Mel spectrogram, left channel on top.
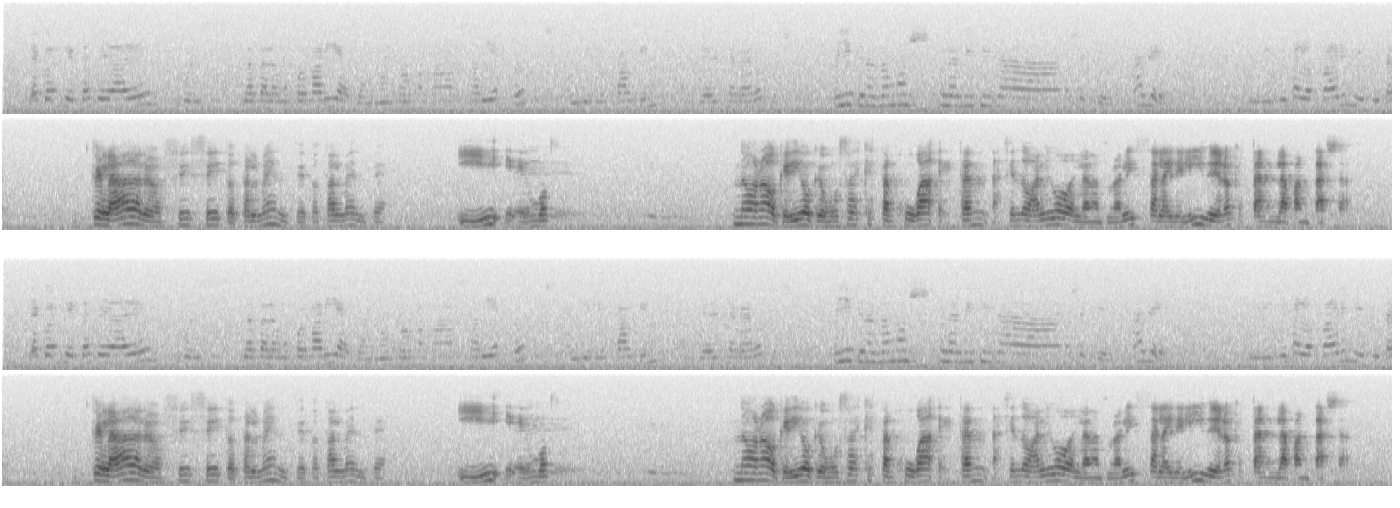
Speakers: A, on the right; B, on the left.
A: ya con ciertas edades, pues lo que a lo mejor no harías en un entorno más abierto, pues allí en el camping, al ser cerrado, pues Oye, que nos vamos con las bicis a no sé qué, ¿vale? Y disfrutan los padres y disfrutan <laughs> los niños.
B: Claro, sí, sí, totalmente, totalmente.
A: Sí.
B: Y
A: Yo,
B: eh,
A: eh,
B: vos,
A: Dime, dime.
B: no, no, que digo que vos sabés que están jugando, están haciendo algo en la naturaleza, al aire libre, no es que están en la pantalla.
